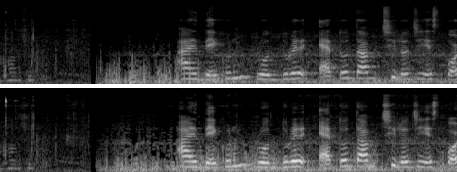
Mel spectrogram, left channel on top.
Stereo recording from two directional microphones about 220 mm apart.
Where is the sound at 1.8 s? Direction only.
30° right (ahead or behind).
